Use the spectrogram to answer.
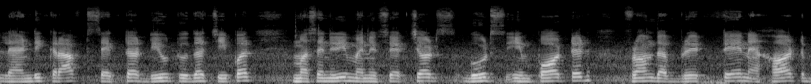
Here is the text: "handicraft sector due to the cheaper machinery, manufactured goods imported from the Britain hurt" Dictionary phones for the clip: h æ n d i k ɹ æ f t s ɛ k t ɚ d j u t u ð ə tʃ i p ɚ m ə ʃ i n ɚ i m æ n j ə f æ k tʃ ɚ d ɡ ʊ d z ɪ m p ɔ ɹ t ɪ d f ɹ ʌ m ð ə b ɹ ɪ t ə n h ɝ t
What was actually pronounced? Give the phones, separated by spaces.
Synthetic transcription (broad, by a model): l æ n d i k ɹ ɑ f t s ɛ k t ɚ d j u t u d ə tʃ i p ɚ m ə s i n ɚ i m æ n j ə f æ k tʃ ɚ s ɡ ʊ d s ɪ m p ɔ ɹ t ɪ d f ɹ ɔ m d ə b ɹ ɪ t ə n h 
